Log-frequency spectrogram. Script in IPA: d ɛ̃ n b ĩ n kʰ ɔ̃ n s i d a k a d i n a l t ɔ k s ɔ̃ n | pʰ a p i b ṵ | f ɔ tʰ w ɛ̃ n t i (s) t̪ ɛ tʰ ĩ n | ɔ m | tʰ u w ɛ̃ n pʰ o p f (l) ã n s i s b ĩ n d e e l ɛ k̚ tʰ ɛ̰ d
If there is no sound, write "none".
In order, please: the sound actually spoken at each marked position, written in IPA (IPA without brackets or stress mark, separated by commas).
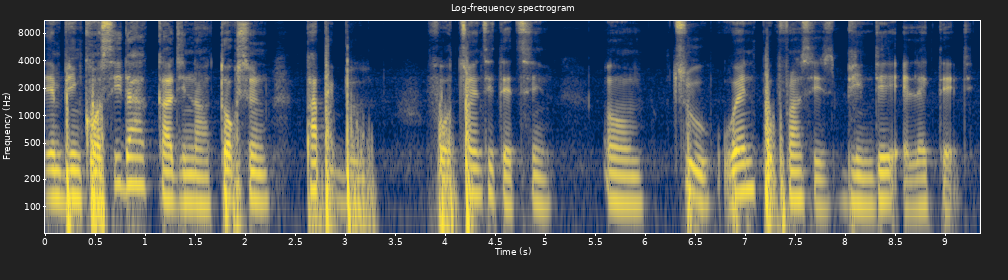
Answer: none, ɹ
